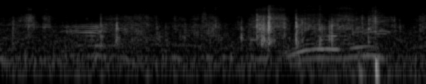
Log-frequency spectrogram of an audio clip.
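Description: Faint, indistinct voices over a low background hiss.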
